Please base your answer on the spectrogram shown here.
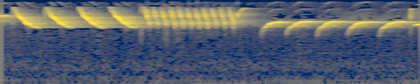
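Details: Kenari pocong, a collection canary singing in full voice: loud downward-sweeping whistles repeated about twice a second, a quick rattling trill, then a series of rising-and-falling arched whistles; faint low background hum.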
